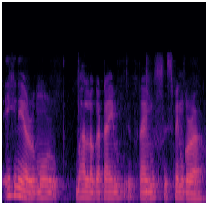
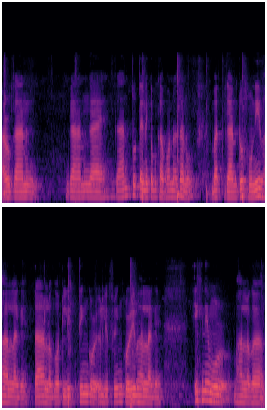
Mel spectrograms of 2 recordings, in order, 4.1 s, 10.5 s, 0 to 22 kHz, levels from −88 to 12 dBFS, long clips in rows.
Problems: background sounds at intervals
